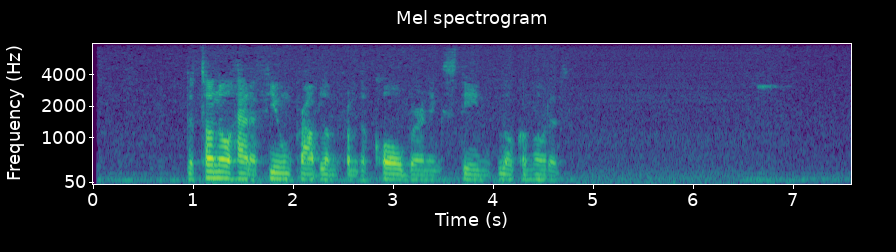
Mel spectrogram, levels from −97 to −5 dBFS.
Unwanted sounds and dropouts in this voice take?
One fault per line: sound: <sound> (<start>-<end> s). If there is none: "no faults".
no faults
